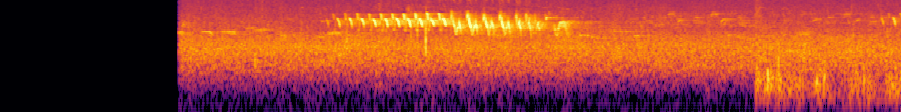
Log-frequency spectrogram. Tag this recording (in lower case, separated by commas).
mynah bird singing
